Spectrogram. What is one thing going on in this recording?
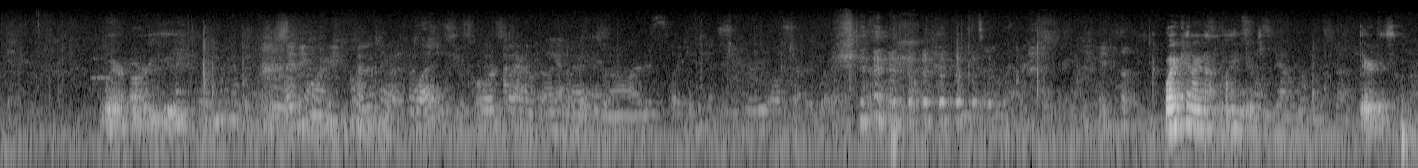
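A man speaks into a handheld microphone, heard over loudspeakers in a room with some echo.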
